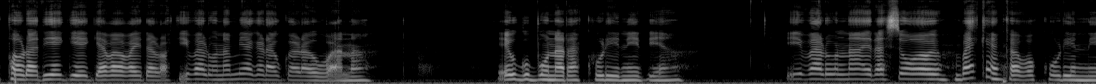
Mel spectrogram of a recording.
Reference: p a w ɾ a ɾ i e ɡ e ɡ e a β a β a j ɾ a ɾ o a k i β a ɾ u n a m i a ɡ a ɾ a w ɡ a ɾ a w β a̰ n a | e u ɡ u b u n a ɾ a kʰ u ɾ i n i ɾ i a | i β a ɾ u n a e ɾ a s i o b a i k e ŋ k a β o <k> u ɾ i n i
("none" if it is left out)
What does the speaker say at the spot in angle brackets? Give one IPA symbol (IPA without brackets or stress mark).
k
